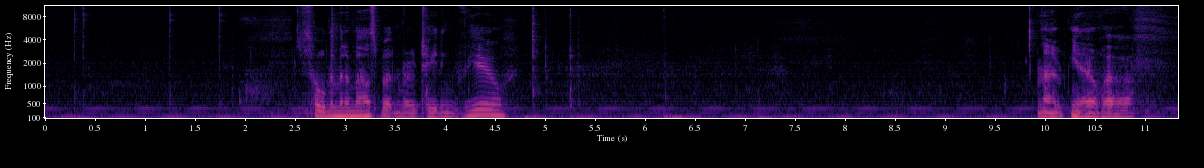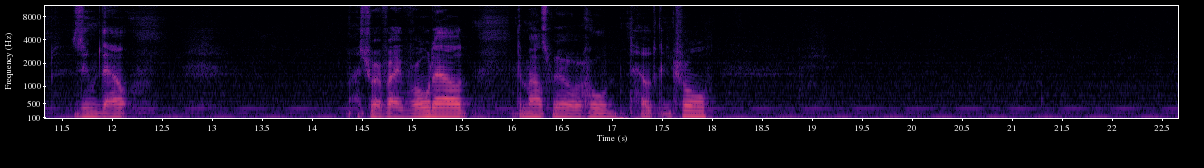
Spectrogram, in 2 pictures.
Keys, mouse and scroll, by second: 0.3 click, 0.4 click, 1.2 click, 1.8 click, 2.1-2.5 scroll down 1, 2.8 middle click, 3.8 middle click, 4.2 scroll down 1, 4.8 shift+middle click, 6.2 a.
